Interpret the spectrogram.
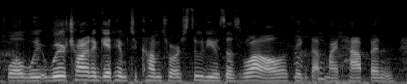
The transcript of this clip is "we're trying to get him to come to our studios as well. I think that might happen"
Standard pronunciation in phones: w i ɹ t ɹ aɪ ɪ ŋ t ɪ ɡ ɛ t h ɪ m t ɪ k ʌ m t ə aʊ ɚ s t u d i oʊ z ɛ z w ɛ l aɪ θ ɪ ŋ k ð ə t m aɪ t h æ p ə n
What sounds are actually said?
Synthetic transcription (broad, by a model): w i ɹ t ɹ aɪ ɪ ŋ t ɪ ɡ ɛ t h ɪ m t ɪ k ʌ m t ə aʊ ɚ s t u d i oʊ z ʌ z w ɛ l aɪ θ ɪ ŋ k ð ə t m aɪ t h æ p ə n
